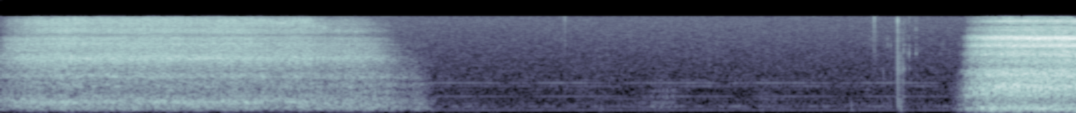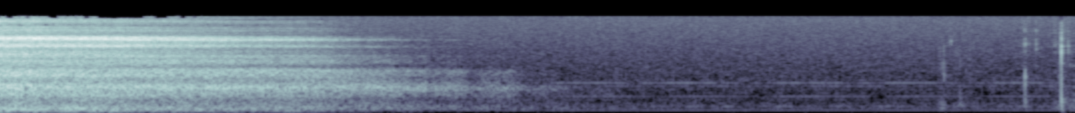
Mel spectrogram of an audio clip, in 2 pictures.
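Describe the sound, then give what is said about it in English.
Deep breathing in a slow, counted relaxation exercise: a long, loud hissing inhale, a stretch of near silence while the breath is held, then a longer whooshing exhale that gradually fades away. “And now we're going to take a deep breath to the count of four. We're going to hold it for the count of four and release it for the count of four.”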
